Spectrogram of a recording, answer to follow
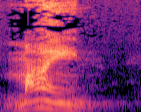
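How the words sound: It sounds grabby and childish, like a possessive child. The claim is selfish and possessive. The speaker calls it wrong. "You've seen a child say that in an unrighteous way"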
